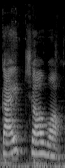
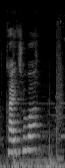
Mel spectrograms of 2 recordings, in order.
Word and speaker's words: Quechua: तो Kaichawa. I just wrote the pronunciation. Kaichawa.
